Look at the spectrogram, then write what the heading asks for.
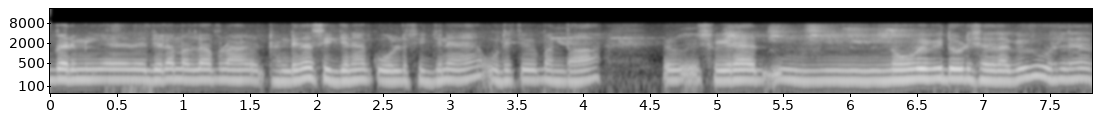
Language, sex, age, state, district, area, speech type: Dogri, male, 18-30, Jammu and Kashmir, Kathua, rural, spontaneous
